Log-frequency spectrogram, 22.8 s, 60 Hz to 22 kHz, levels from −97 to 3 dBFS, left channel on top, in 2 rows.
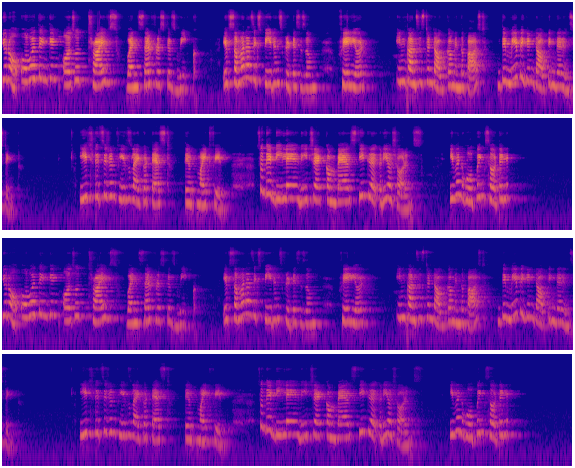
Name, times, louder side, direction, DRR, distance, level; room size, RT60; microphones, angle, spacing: voice 1, 0.0-3.9 4.4-7.3 7.9-11.7 13.0-14.8 15.1-16.3 16.6-19.7 20.4-21.6, left 10 dB, 60° left, 0.6 m, -34 dB
15.5 x 13.0 x 5.3 m
head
